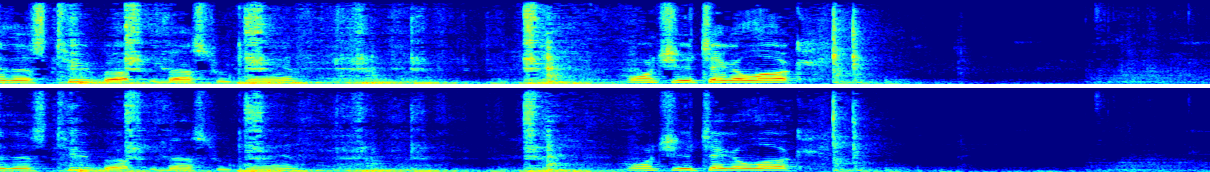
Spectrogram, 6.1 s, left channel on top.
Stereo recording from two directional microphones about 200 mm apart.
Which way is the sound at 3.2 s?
55° left (ahead or behind).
